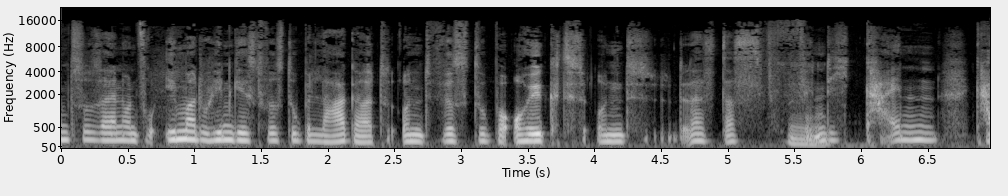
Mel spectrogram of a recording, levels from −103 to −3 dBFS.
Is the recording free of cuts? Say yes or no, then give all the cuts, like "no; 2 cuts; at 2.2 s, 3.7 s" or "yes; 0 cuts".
yes; 0 cuts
